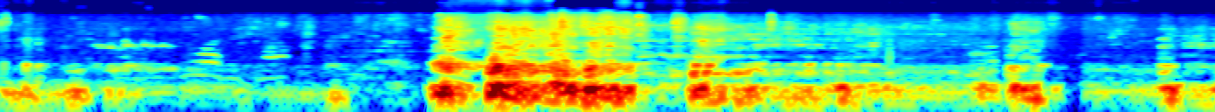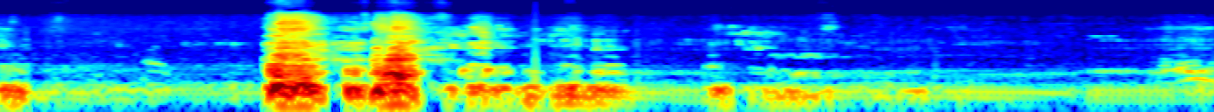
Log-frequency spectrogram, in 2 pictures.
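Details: Lionesses in the Masai Mara sharing a meal near a river as a large Nile crocodile approaches to challenge them for it; two harsh, broad growling bursts, one long and one short, with quieter low rumbling between.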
